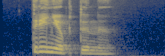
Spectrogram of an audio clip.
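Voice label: "триньӧбтыны", Komi, female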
